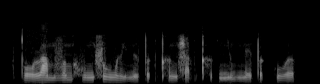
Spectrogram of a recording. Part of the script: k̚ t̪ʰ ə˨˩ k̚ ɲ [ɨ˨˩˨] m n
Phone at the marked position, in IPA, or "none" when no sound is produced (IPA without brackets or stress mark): ɨ˨˩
